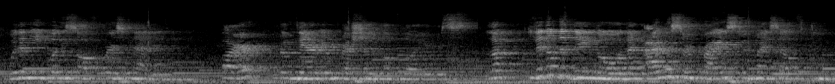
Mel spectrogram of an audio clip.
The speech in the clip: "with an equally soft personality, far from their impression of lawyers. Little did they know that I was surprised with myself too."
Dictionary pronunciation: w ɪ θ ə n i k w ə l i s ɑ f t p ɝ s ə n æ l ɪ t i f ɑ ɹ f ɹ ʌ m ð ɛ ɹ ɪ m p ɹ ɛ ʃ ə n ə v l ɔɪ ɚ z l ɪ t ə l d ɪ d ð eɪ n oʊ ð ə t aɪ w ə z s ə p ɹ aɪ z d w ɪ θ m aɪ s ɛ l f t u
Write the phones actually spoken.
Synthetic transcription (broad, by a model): w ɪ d ə n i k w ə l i s ɑ f t p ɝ s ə n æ l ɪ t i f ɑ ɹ f ɹ ʌ m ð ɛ ɹ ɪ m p ɹ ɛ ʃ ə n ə p l ɔɪ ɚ s l ɪ t ə l d ɪ d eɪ n oʊ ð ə t aɪ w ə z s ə p ɹ aɪ s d w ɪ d m aɪ s ɛ l f t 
